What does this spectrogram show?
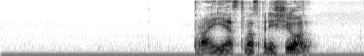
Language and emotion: Russian, angry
